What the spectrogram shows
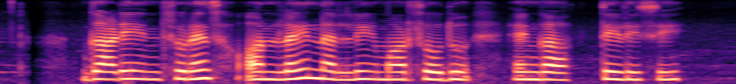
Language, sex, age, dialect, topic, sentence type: Kannada, female, 25-30, Central, banking, question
